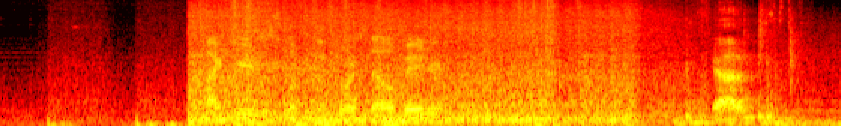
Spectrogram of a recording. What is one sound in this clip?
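Gunfire bursts rapidly.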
